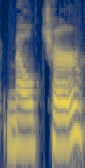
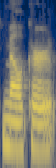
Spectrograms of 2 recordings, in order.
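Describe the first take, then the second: First: The middle consonant is a 'ch' sound. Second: The middle consonant is a 'k' sound. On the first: The speaker calls it wrong. "It's not sounds like Melcher, C H" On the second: The speaker calls it right. "but it's pronounced Melker, like a K"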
